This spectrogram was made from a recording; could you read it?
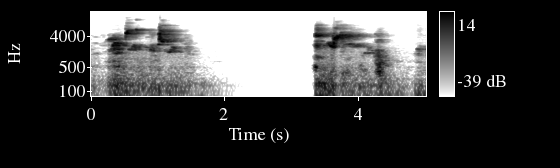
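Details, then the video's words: Grey parrots chattering at daybreak, bursts of raspy squawks mixed with chirpy notes, a two-second silence, then another chattering burst. "Grey Parrots Chattering and Bird Sounds to Wake Up to"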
